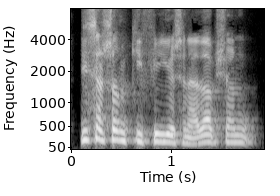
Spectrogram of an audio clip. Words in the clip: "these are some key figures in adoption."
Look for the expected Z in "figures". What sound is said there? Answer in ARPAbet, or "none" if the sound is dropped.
S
